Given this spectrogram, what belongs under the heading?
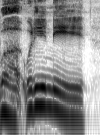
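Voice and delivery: slow, drowsy, sleepy drawl, as if just woken. Retelling how Fran answered when woken on the couch: imitating Fran's slow voice. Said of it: "All slow".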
